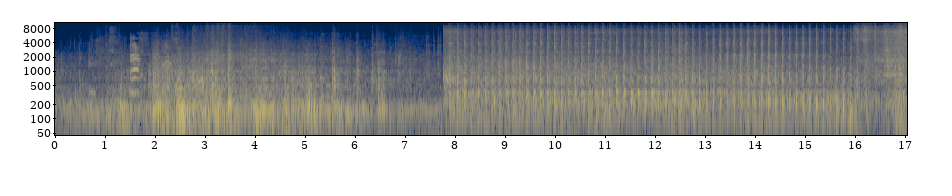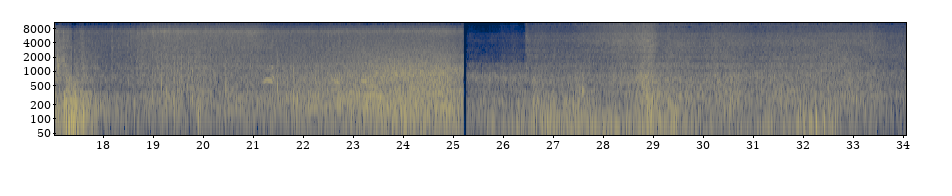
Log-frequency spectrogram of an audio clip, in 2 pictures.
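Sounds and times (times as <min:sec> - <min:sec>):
excavator engine: 0:00.0 - 0:18.6
hydraulic breaker hammering rock: 0:07.8 - 0:16.1
rock crashing down with rumble: 0:16.5 - 0:22.0
rubble clattering: 0:16.6 - 0:22.2.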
